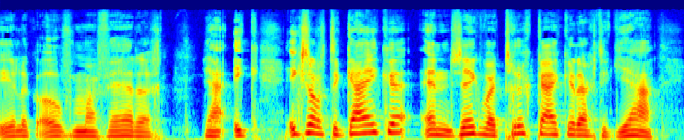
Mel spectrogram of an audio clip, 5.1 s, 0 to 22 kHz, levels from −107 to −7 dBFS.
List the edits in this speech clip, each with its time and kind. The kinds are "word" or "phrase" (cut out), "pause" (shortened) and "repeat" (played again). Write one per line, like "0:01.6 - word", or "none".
none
